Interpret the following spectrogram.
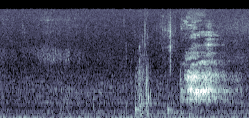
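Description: A man downing a shot of vodka: quiet for over a second, then a faint sound and a short, loud breath out near the end as the shot goes down.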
